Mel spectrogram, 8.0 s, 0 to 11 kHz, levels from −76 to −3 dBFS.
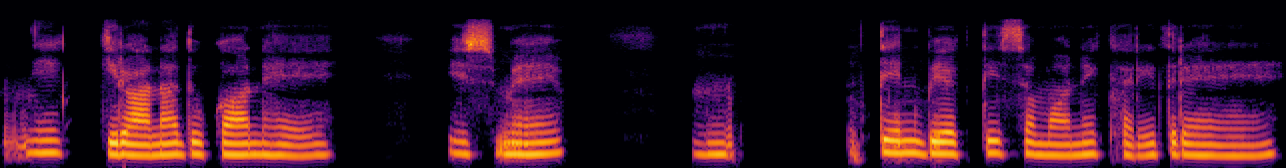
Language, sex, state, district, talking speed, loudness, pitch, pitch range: Hindi, female, Bihar, East Champaran, 90 wpm, -18 LUFS, 185 Hz, 175-195 Hz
